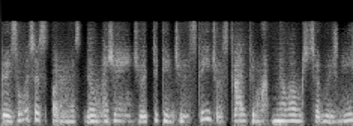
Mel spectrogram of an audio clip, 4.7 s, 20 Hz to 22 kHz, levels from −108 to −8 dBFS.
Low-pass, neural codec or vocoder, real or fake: 10.8 kHz; codec, 44.1 kHz, 0.9 kbps, DAC; fake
